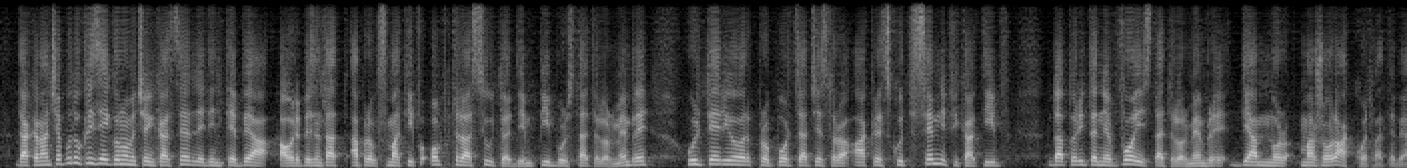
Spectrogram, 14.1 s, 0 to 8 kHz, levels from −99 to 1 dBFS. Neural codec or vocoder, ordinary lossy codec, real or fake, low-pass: codec, 16 kHz, 0.7 kbps, FocalCodec; none; fake; none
